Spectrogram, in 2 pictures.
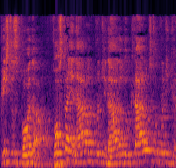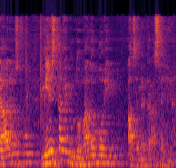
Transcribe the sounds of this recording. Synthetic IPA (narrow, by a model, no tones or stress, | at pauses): kɾist̪uspɔʋɛd̪a̰l | pɔst̪aɲɛnaːɾɔt̪̚pɾɔcinaːɾɔd̪ukɾaːʎɔʊst̪ʋɔpɾɔcikɾaːʎɔʊst̪ʋu | mɪɛst̪amibud̪uːɦad̪ɔbɔli | azɛmɛt̪ɾa̰sɛ̰ɲɪa̰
